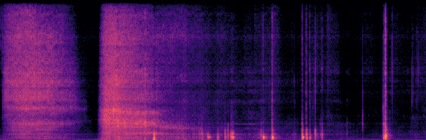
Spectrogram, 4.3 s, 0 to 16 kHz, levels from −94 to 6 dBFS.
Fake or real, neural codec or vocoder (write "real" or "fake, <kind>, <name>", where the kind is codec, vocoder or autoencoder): fake, codec, SNAC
